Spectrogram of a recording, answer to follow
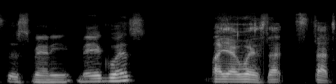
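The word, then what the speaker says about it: Mayagüez: of Puerto Rico uh tell me how I pronounce this Manny mayaguez that's that's correct yeah okay my my quiz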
